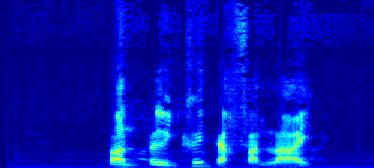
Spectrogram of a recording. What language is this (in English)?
Thai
